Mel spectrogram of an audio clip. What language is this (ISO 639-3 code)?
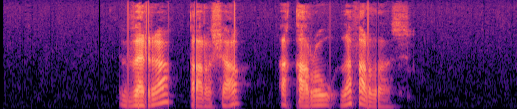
kab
